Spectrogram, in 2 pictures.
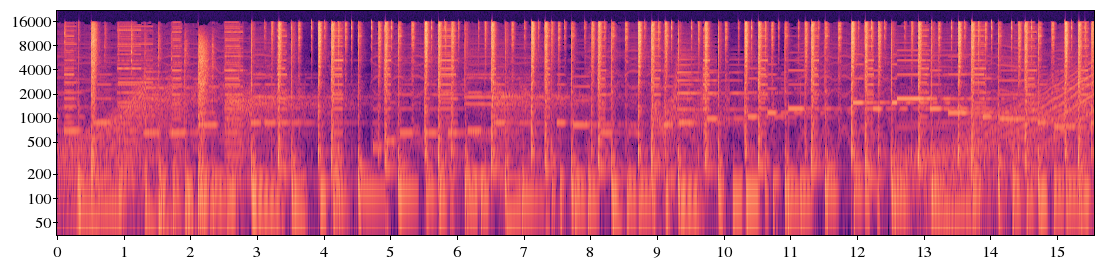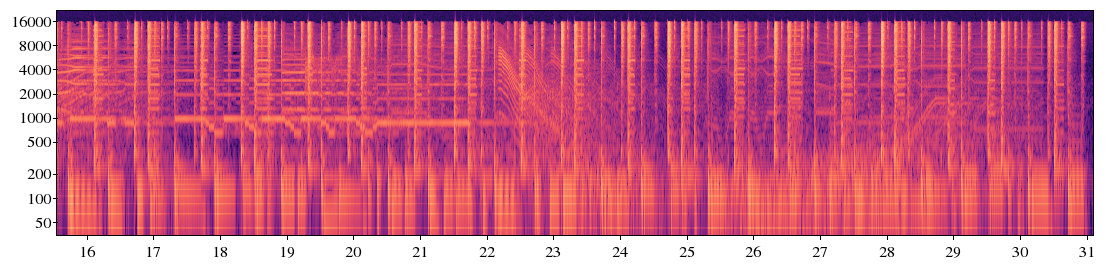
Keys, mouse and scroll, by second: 0.9 ctrl+a, 1.7 middle click, 2.1 middle click, 2.3 shift+middle click, 2.6 g, 3.7 ctrl+z, 3.9 ctrl+z, 4.0 click, 4.3 ctrl+z, 4.4 click, 4.6 ctrl+z, 4.8 g, 5.8 click, 6.2 g, 7.2 click, 8.6 click, 8.8 click, 9.1 g, 10.1 click, 10.2 g, 11.1 g, 11.5 click, 11.8 click, 12.3 g, 14.0 g, 14.7 ctrl+a, 15.2 click, 15.6 Tab, 15.8 click, 16.0 Tab, 16.6 g, 17.3 g, 18.5 g, 19.1 g, 21.0 g, 22.3 g, 23.1 click, 23.2 Tab, 23.5 Tab, 23.7 middle click, 24.3 middle click, 24.6 Tab, 24.9 g, 25.8 click, 26.0 Tab, 26.3 click, 26.5 click, 26.8 click, 27.2 Tab, 27.6-30.2 typing, 29.3 click, 30.7 Tab.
